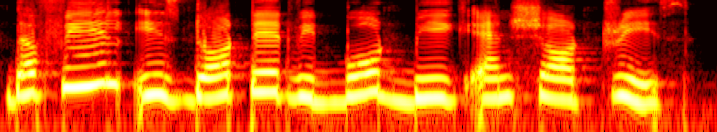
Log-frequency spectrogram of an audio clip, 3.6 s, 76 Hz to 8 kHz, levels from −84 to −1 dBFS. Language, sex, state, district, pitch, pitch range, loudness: English, female, Assam, Kamrup Metropolitan, 270 Hz, 250-295 Hz, -11 LUFS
